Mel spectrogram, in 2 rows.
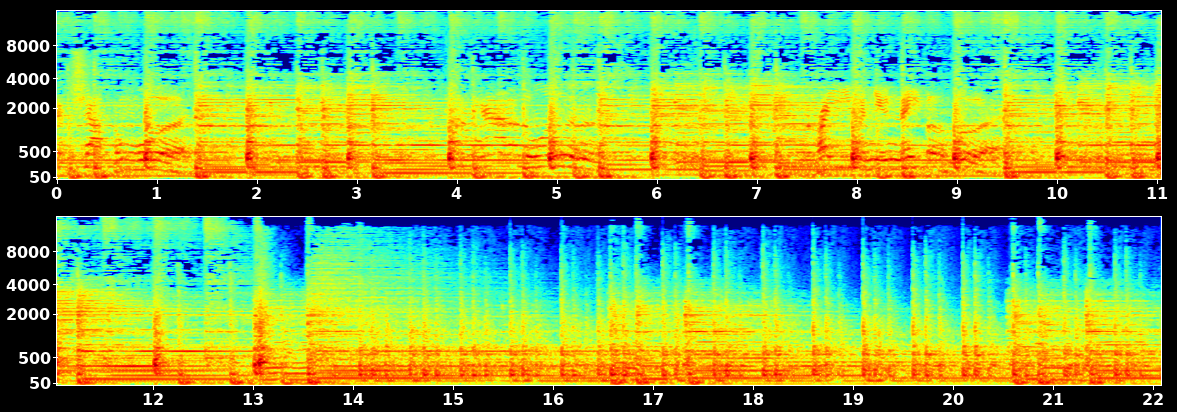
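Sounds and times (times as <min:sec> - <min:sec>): drum kit: 0:00.0 - 0:22.0
electric bass: 0:00.0 - 0:22.0
electric guitar: 0:00.0 - 0:22.0.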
